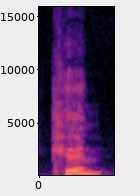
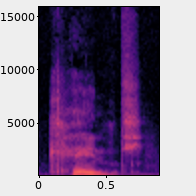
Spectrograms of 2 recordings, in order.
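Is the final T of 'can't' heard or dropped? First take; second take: dropped; heard. First: The final T is dropped. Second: The final T is heard. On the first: The speaker calls it right. "we say can. The T is dropped" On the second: The speaker calls it wrong. "instead of saying can't"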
